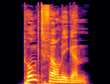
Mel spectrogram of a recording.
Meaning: strong dative masculine/neuter singular of punktförmig
- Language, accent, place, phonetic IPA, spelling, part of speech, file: German, Germany, Berlin, [ˈpʊŋktˌfœʁmɪɡəm], punktförmigem, adjective, De-punktförmigem.ogg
